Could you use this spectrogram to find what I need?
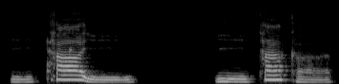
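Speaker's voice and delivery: Itai and itakatta with the accent on the ta; pitch accent on ta. Shown as a demonstration. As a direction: lean on the ta in Itai and itakatta, drawn out. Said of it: "the ta gets the pitch accent".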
